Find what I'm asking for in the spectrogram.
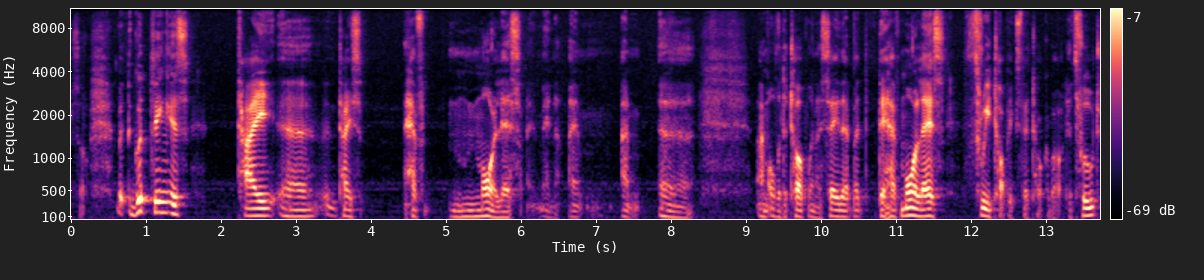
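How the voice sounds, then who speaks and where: A man with a German accent speaks slowly in a fairly low, dark, mellow voice, pausing long and often. His loudness swings widely on a very clean recording with a silent background. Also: ordinary pitch variation. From Germany. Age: 60s. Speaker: scientist and language student. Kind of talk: casual interview. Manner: halting.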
